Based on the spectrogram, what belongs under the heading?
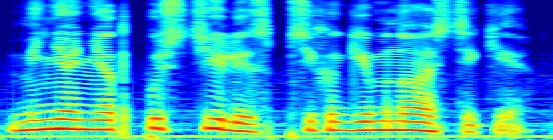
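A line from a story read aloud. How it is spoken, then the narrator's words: Sad, dull voice. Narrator (Russian): грустная и, заглянув на кухню, потухшим голосом сказала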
